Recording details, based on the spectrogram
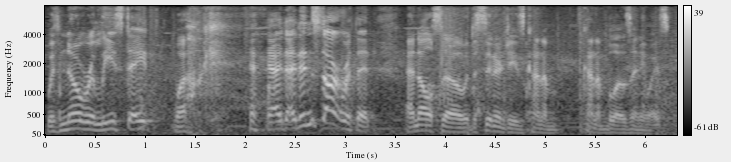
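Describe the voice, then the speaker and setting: Man, game streamer, congested from allergies, rambling self-joking chat, lively swooping pitch, into his desk mic. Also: normal speed. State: stuffed up from allergies. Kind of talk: casual let's-play commentary. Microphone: own desk microphone. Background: game music and gunfire.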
